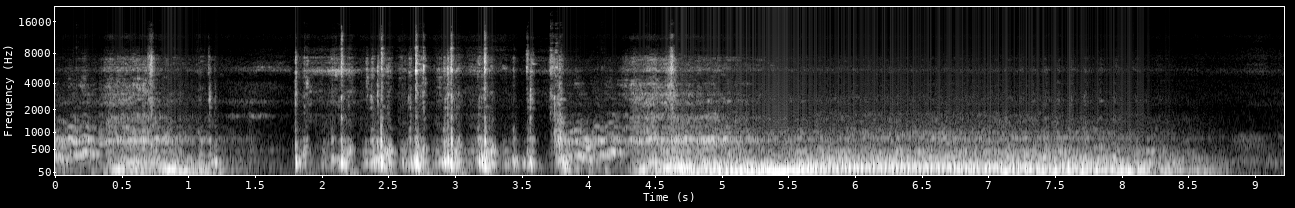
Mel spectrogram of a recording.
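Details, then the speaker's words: 1989 Pontiac Safari wagon, first start after 18 years, gauge near a quarter tank: quick cranking puffs then a low, uneven, sagging run; lacking fuel badly, suspected nearly out of gas, gummy carburetor, plugged main jets or stale fuel. "it kind of kind of will run. Now I say that. Yeah, she's just lacking fuel really bad."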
